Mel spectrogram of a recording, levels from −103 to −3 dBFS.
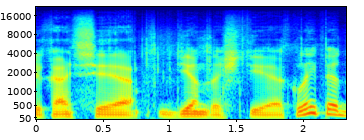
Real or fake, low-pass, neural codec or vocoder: fake; 19.8 kHz; autoencoder, 48 kHz, 128 numbers a frame, DAC-VAE, trained on Japanese speech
